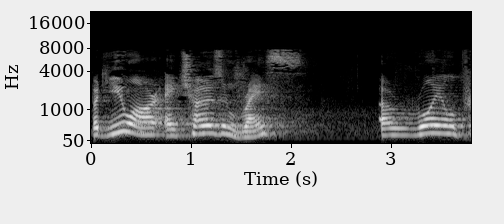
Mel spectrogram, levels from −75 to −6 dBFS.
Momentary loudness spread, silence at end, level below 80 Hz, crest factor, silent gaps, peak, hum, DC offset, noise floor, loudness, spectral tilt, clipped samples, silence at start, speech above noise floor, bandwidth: 13 LU; 0 s; -76 dBFS; 16 dB; none; -6 dBFS; none; under 0.1%; -56 dBFS; -22 LUFS; -5 dB/octave; under 0.1%; 0 s; 34 dB; 8 kHz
